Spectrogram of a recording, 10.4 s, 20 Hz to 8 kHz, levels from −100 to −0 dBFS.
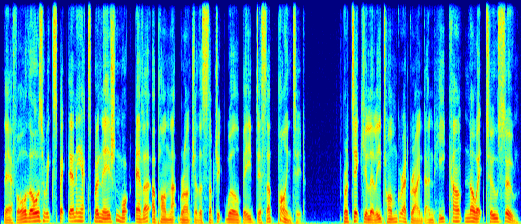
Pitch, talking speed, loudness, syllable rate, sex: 110 Hz, 145 wpm, -19 LUFS, 5.0 syllables/s, male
